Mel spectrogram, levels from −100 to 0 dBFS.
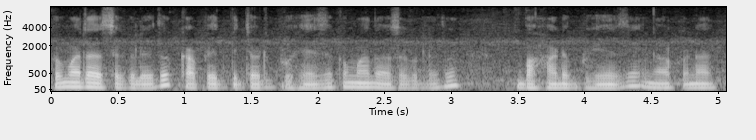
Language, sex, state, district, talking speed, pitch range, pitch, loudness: Nagamese, male, Nagaland, Dimapur, 235 wpm, 85-100 Hz, 85 Hz, -23 LUFS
